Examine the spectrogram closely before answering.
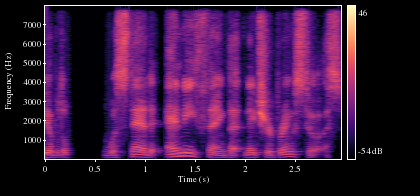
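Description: This man has a plain, everyday voice at medium pitch with ordinary pitch variation. He speaks at a moderate pace against a quiet background. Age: 30s. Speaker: former cage fighter and coach. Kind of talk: casual chat.

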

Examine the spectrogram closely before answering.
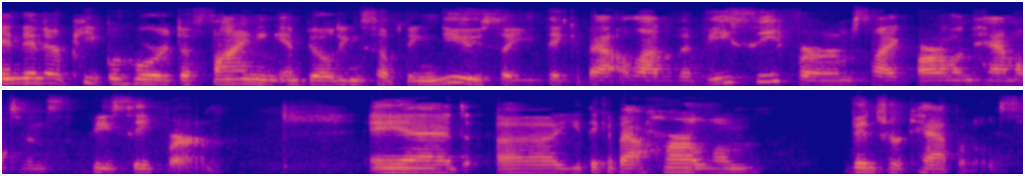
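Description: With an American accent, a woman talks at a fairly quick pace, her very deep, low voice keeping a fairly even intonation. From US South, Spartanburg, South Carolina. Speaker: author and equity consultant. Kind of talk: interview.

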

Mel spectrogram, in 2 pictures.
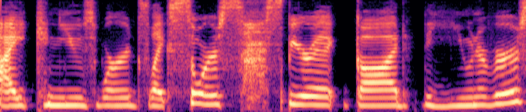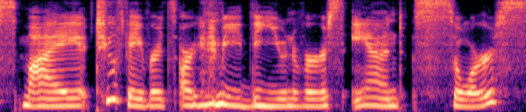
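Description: With an American accent and a medium pitch, a woman speaks at a fairly slow pace with fairly even intonation and hardly any pauses, in a dry, close sound with no echo. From US Midwest, Minnesota. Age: 30s. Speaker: podcast host and business coach. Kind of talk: solo podcast monologue.

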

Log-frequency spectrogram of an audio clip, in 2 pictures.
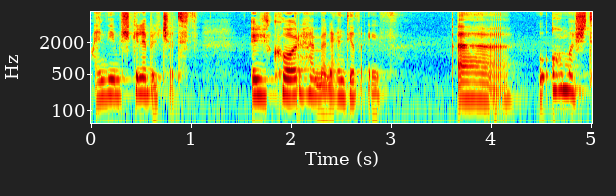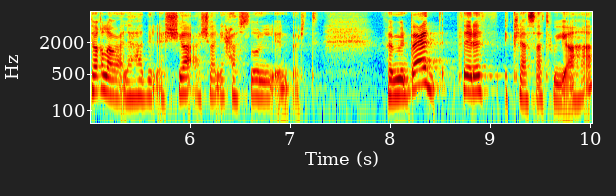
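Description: This woman speaks at a moderate pace with a medium pitch and ordinary pitch variation. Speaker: podcast host, nutrition coach. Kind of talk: casual monologue.

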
